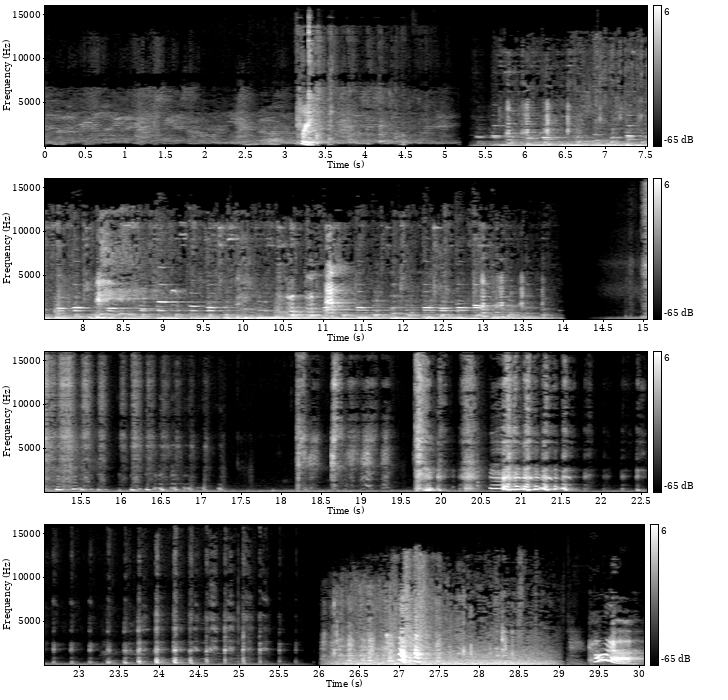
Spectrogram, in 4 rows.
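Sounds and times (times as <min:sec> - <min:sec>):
person laughing: 0:05.8 - 0:06.8, 0:08.1 - 0:08.9, 0:09.8 - 0:11.4, 0:12.9 - 0:14.0, 0:15.0 - 0:17.4, 0:18.2 - 0:25.8.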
